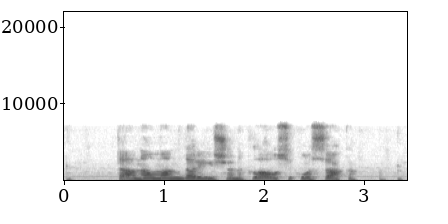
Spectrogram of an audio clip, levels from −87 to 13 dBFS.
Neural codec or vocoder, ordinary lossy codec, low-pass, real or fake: autoencoder, 48 kHz, 128 numbers a frame, DAC-VAE, trained on Japanese speech; Opus, 64 kbps; 7.2 kHz; fake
